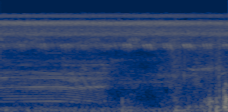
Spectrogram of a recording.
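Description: A cow in a hillside field on a Philippine island lets out a long low moo, fairly close and alone, followed by wind and outdoor rustling.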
